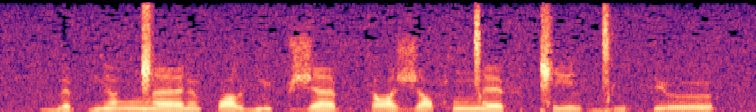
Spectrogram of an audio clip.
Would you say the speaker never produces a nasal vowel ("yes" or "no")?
no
